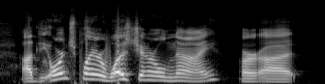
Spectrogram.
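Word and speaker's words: Nguyen: So the orange player was General Nye, or, well, that's pronounced, it's normally Win when it's got the EN. So General Wee, that's what we'll go with.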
